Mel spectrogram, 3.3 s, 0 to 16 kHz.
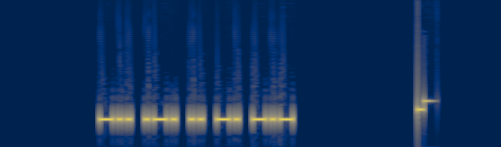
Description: Morse code, heard as a keyed tone, about 40 wpm, 700 Hz. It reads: DRINK
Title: Sentences from Top 1500 Words - New Word Drill - 40wpm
